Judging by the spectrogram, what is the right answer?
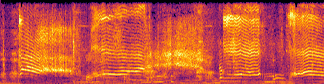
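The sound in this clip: A newborn baby girl crying: repeated high, quavering wails in several bursts with short breaths between them, loud and steady throughout.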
